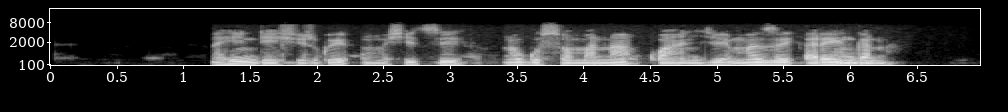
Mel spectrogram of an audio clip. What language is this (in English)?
Kinyarwanda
